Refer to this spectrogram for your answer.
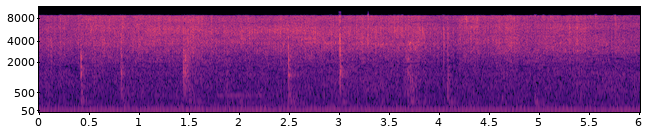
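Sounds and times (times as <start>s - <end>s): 
potatoes sizzling while frying in a kadai over a full gas flame: 0.0s - 6.0s.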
